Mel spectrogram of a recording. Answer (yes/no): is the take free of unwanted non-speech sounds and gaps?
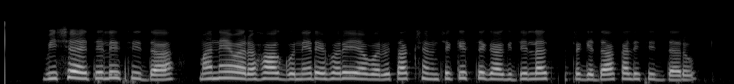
no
